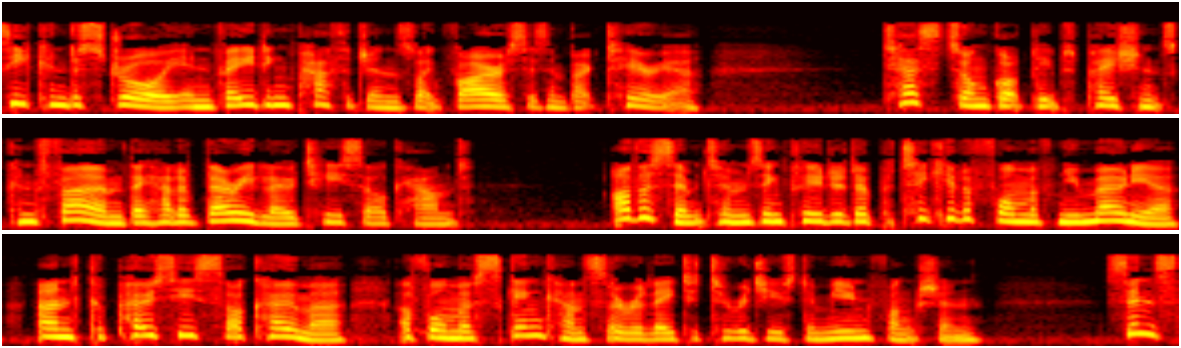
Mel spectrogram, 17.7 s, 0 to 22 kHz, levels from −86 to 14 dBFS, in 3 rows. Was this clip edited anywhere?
yes; 2 cuts; at 11.8 s, 14.8 s

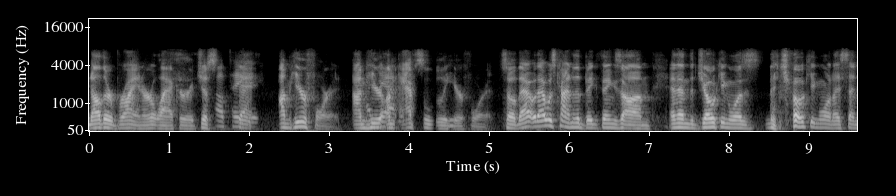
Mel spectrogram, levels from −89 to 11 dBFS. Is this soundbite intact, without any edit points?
yes; 0 cuts

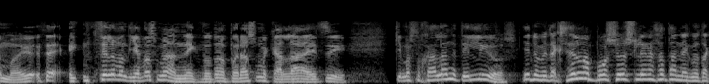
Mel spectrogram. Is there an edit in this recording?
no; 0 cuts

